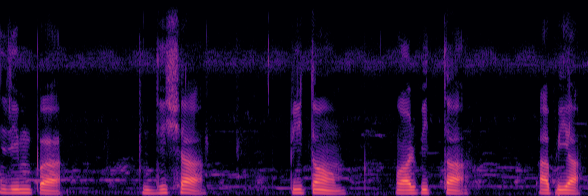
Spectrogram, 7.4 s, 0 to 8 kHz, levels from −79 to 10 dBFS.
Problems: constant background noise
